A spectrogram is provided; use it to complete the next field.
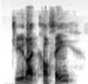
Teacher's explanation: Rising intonation, used in yes or no questions.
